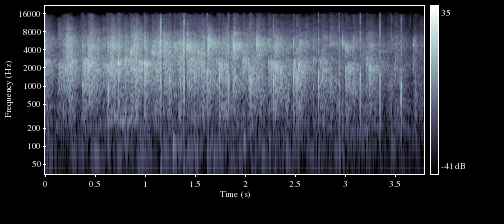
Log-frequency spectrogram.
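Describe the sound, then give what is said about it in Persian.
An audience claps in someone's honour with dense, brisk applause that stays strong and then eases slightly toward the end. “نمیخواد یه دستی به افتخاریشون بزنید؟”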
